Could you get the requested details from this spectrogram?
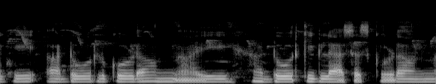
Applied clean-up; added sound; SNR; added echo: none; none; none; none.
